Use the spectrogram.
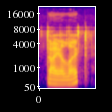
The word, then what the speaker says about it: dialect: we need thorough dialect you don't have to say but your tongue does have to go to the k position dialect um you don't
